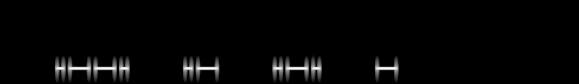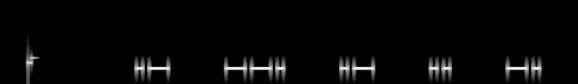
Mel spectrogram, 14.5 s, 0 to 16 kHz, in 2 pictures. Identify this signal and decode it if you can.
Morse code, heard as a keyed tone, about 15 wpm, spaced as for 9 wpm, 700 Hz. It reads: PART AGAIN
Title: 3x Character Spacing - Top 300 Words - 15wpm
